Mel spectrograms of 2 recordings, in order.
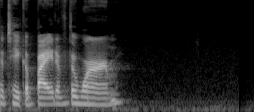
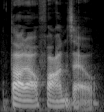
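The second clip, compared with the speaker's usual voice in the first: ordinary delivery, nothing marked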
